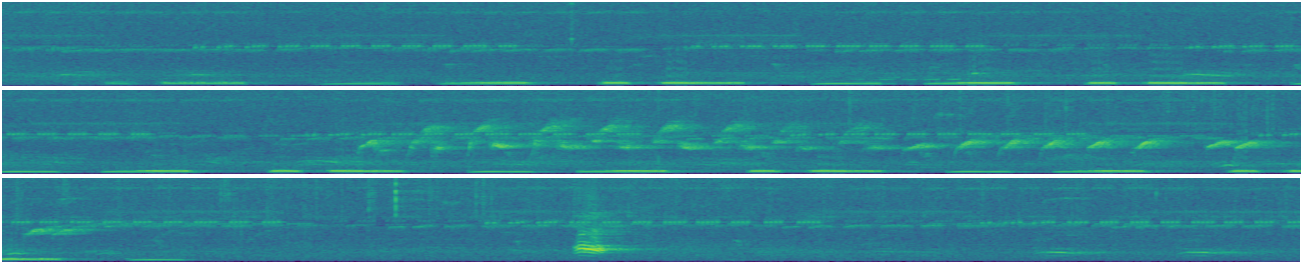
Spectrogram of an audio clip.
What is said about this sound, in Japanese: 今月は本州などにも生息していますが、沖縄では姿や鳴き声が違う鳥たちを紹介しています。のんびりとした鳴き声は琉球キジバトのさえずりです。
